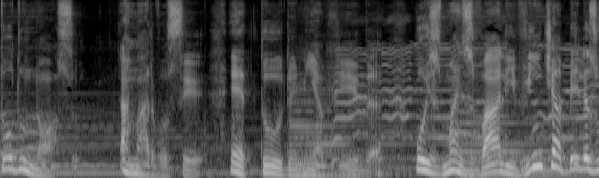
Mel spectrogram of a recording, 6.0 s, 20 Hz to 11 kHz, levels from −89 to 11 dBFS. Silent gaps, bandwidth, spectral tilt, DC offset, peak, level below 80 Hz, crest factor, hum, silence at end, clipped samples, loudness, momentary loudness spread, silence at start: none; 11 kHz; -5 dB/octave; under 0.1%; -6 dBFS; -52 dBFS; 18 dB; none; 0 s; under 0.1%; -24 LUFS; 12 LU; 0 s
